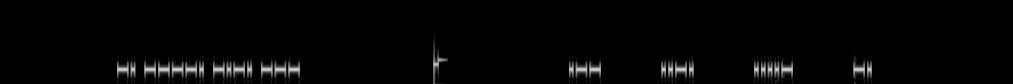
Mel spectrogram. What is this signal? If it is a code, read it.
Morse code, heard as a keyed tone, about 36 wpm, spaced as for 18 wpm, 700 Hz. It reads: N9CO WF4N
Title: USA Call Signs - 4 Characters - 6x Character Spacing - 35wpm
